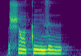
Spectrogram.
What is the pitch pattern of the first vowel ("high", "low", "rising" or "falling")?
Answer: low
